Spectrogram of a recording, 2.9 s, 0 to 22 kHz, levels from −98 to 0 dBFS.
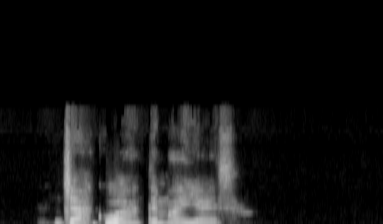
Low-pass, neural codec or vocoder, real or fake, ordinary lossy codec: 10.8 kHz; vocoder, 44.1 kHz, 128 mel bands, Pupu-Vocoder; fake; Opus, 16 kbps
